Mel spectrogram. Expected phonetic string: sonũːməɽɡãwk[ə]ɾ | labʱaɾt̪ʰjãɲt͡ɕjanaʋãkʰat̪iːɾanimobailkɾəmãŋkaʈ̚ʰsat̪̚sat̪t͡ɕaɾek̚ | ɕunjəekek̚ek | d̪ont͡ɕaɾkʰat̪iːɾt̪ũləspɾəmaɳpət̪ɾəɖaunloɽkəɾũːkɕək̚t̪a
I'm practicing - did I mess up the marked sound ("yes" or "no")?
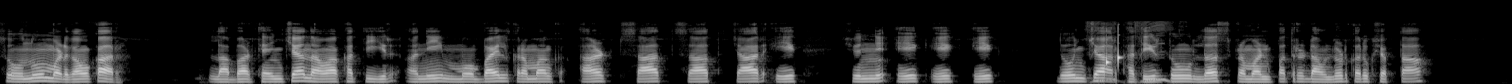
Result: yes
